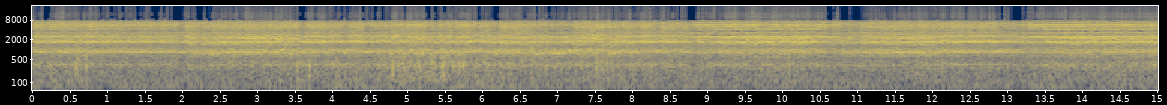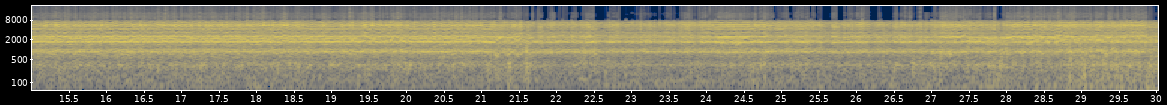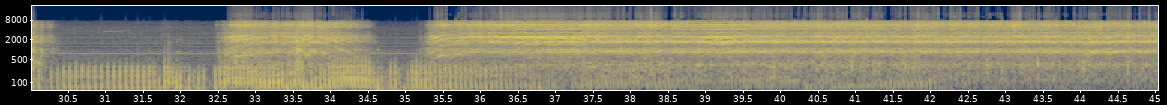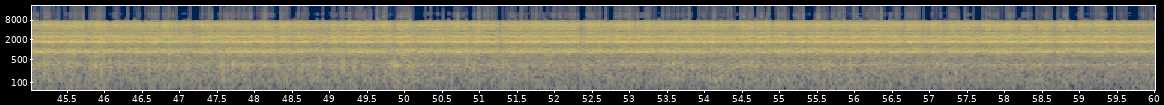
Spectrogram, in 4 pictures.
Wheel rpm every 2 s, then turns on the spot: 230, 220, 230, 220, 220, 210, 220, 210, 210, 210, 220, 230, 230, 220, 210, 20, 110, 70, 220, 230, 230, 230, 230, 230, 230, 230, 230, 230, 230, 230.
none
